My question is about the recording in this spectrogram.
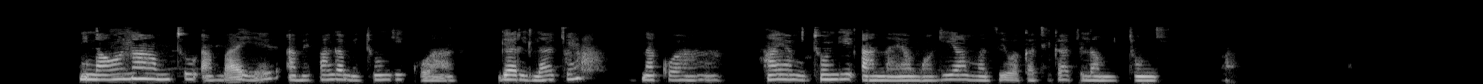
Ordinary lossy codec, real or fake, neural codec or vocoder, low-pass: MP3, 24 kbps; fake; vocoder, 44.1 kHz, 128 mel bands, Pupu-Vocoder; 7.2 kHz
